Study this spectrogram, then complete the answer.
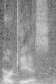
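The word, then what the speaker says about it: Arceus: recently found out that aras's name is actually pronounced archus my whole world's been flipped turned upside down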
